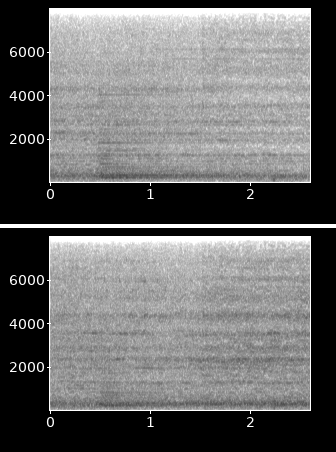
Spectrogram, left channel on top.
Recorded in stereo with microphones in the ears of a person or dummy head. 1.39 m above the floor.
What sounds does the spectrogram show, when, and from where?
0.4 s a piano: centre (ahead or behind), 1.5 m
